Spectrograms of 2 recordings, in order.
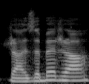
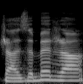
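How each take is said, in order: Both takes have the same delivery.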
